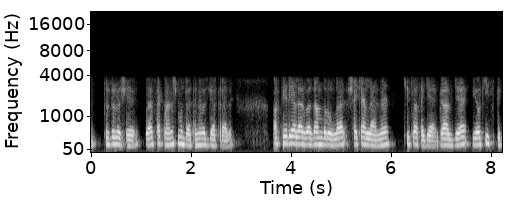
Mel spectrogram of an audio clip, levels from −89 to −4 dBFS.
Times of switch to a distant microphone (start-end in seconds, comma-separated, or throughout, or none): none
